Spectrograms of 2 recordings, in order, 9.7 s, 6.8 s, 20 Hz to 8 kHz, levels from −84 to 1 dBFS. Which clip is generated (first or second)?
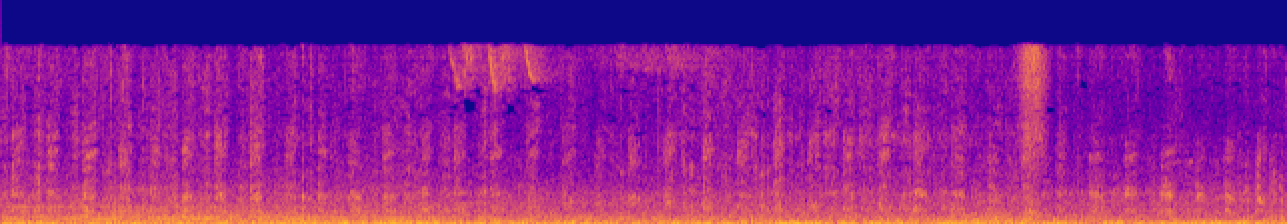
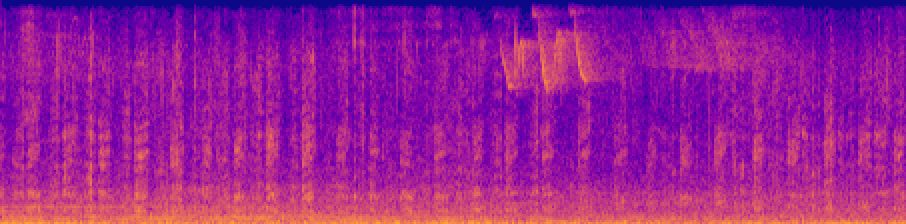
first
